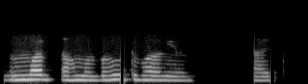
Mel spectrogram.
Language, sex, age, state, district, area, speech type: Maithili, female, 60+, Bihar, Sitamarhi, rural, conversation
